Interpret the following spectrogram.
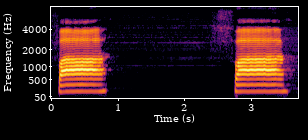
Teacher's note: اوپر کے دانتوں کے کنارے اور نیچے کے ہونٹ کی تری والے حصے سے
